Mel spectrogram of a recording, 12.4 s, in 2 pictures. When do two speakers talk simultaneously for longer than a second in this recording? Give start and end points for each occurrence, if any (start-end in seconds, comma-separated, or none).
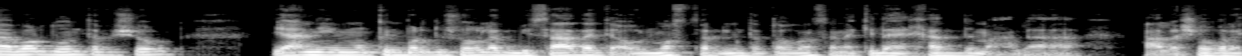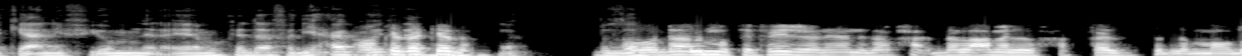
none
